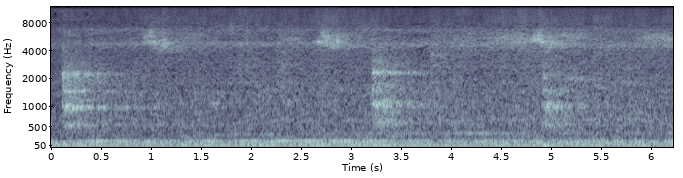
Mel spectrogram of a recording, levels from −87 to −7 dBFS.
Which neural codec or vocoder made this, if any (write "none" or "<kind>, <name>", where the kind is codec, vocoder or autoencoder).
autoencoder, DAC-VAE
